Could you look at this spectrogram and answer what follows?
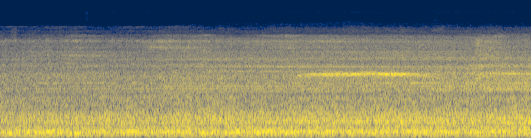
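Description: Electric multiple unit train running along station tracks with a steady rumble of wheels on rails. A brief high squeal comes in about three seconds in.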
